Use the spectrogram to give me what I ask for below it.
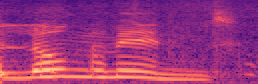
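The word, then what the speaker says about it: Long Mynd: get that right the long mind but spelt with a y yeah m y nd and wenlock edge and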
